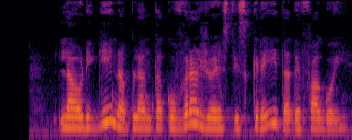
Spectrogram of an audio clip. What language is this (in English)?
Esperanto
